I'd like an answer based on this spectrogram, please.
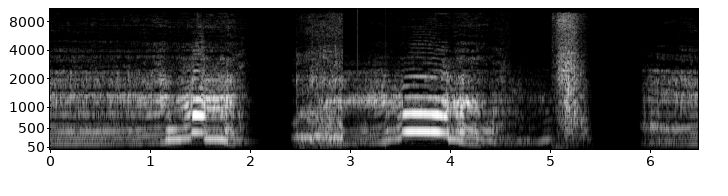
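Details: Adult intact male bull (Bos taurus) giving two long, deep, groaning moos that swell and bend in pitch, each followed by a gap, with a short breathy snort-like burst near the end and faint steady musical tones underneath.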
